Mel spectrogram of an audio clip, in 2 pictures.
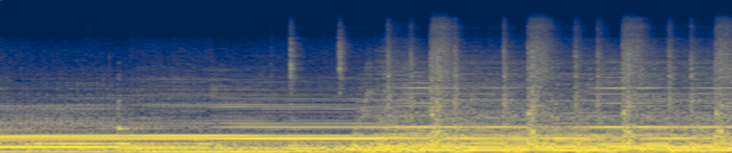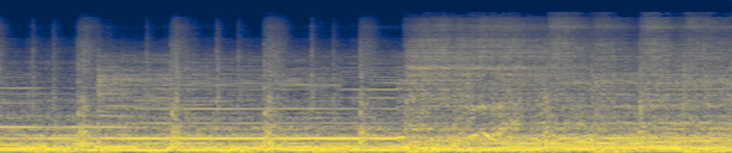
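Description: Death metal band playing live: distorted electric guitar and bass hold long notes, drum and cymbal hits come in about two to three seconds in, and the whole band crashes in together near the end.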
